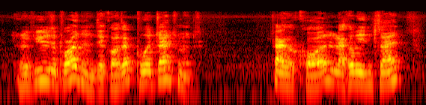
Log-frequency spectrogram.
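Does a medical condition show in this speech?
Yes: Parkinson's disease; idiopathic per hospital.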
